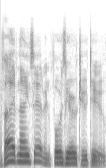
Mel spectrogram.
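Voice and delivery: low smooth radio announcer read. Shown as a demonstration. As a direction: read the numbers like a DJ. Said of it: "That's that radio voice".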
